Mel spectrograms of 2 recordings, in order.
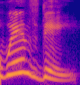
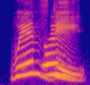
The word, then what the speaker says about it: Wednesday: বলো Wednesday. Wednesday. Wednesday. Okay. Nijhar. Would you please repeat from here? Nijhar. How to pronounce it?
